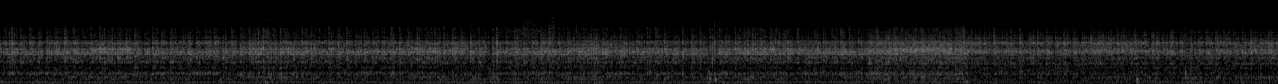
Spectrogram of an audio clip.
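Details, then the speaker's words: Newly assembled Tamiya Display Turntable Black on its first test spin. A quiet, constant high whir with a faint rattle at steady pace. Owner dislikes the gear noise and may fix it later; cause unknown. "I must admit I'm not really into the sound made by the gears, but either I'll get used to this or I'll fix it somehow."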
